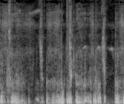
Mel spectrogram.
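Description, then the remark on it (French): A person imitates a stag with their mouth as a sound effect, set in a forest in Dordogne, producing a rapid series of loud, breathy, throaty grunts and snorts in an uneven rhythm, like an animal huffing air. “Un cerf est en train de se péter le bide avec de l'air.”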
